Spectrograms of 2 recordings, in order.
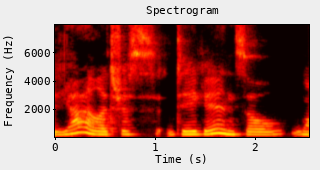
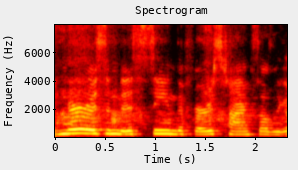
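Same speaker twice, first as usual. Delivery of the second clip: ordinary delivery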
